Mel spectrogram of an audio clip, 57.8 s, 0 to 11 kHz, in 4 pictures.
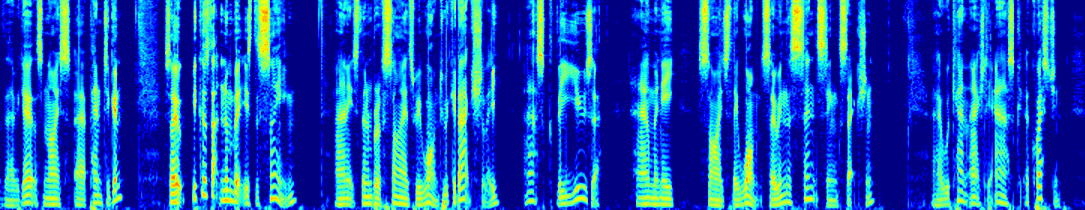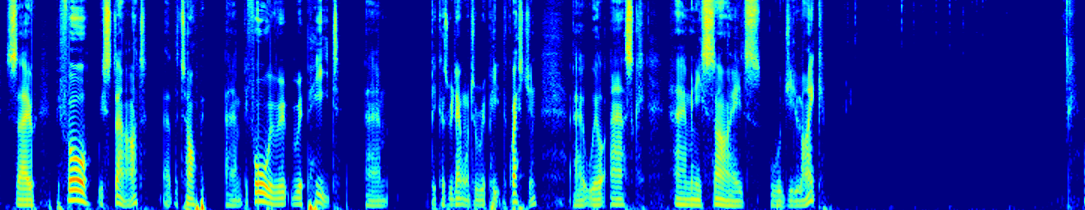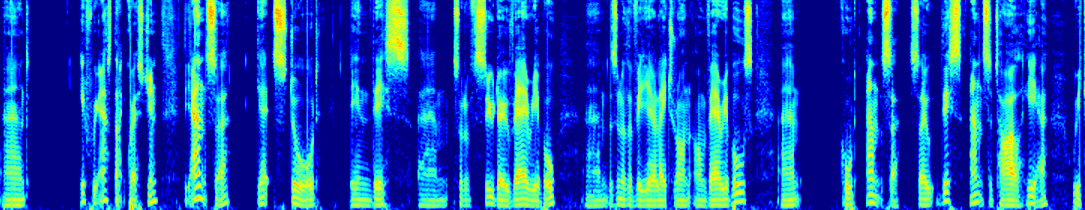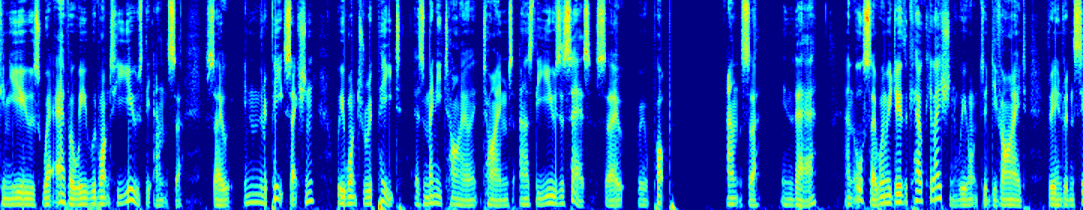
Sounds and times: Speech: 0:00.0 - 0:11.8, 0:12.4 - 0:25.6, 0:28.9 - 0:29.4, 0:30.0 - 0:52.5, 0:53.1 - 0:57.8.

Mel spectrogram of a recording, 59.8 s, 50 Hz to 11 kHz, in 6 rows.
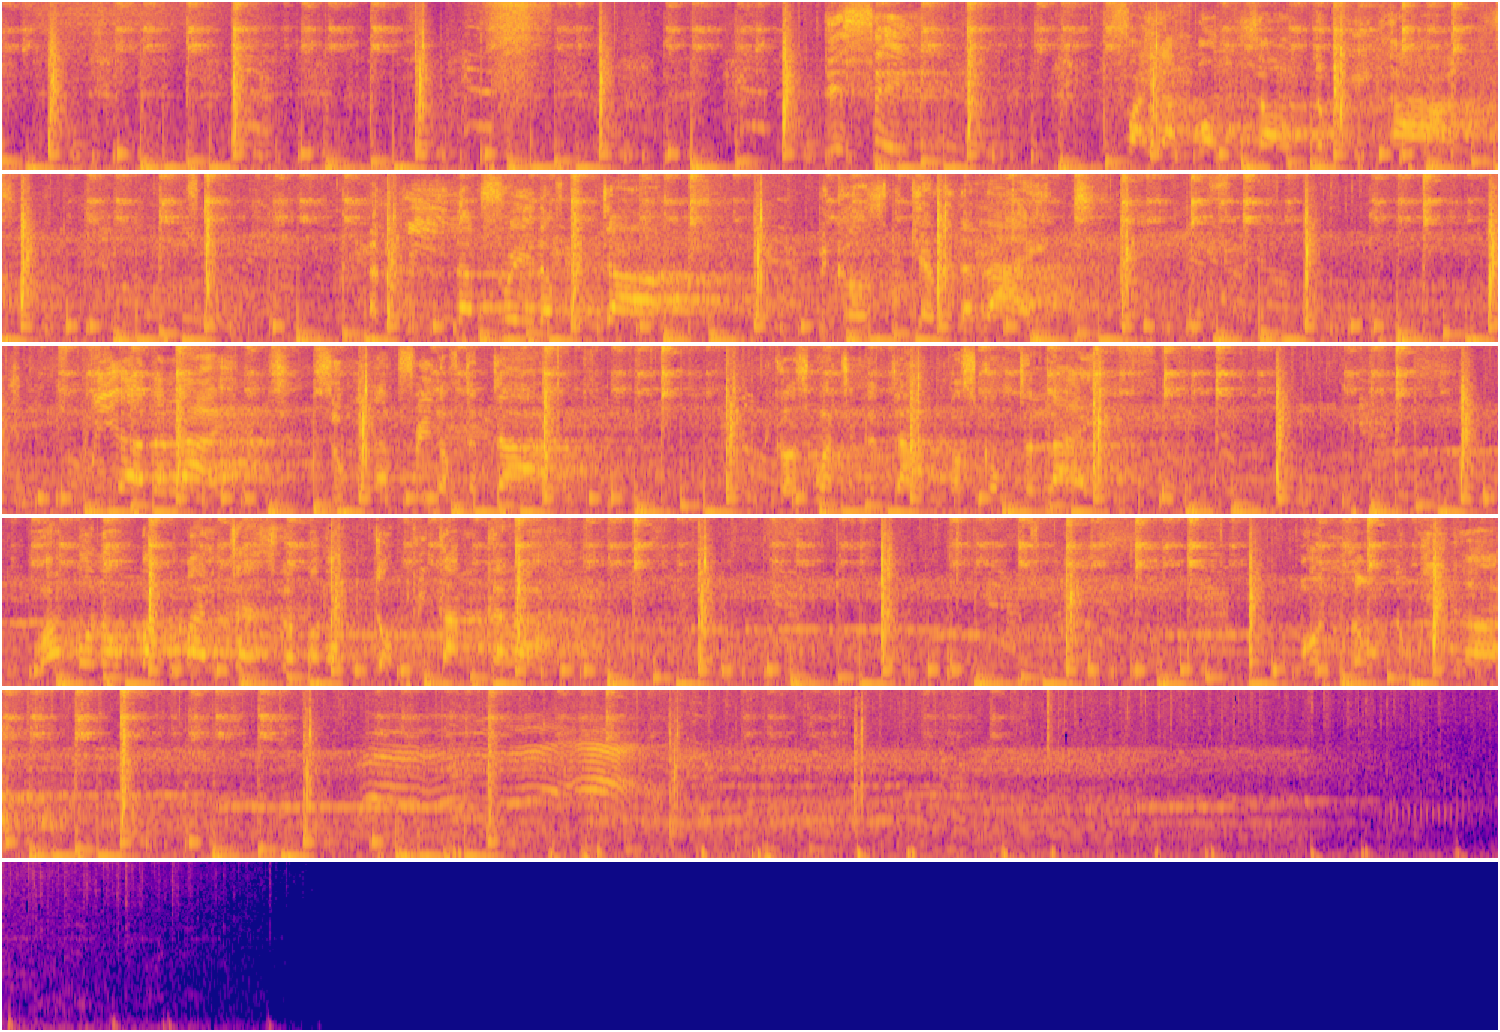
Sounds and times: Music: 0:00.0 - 0:49.5.

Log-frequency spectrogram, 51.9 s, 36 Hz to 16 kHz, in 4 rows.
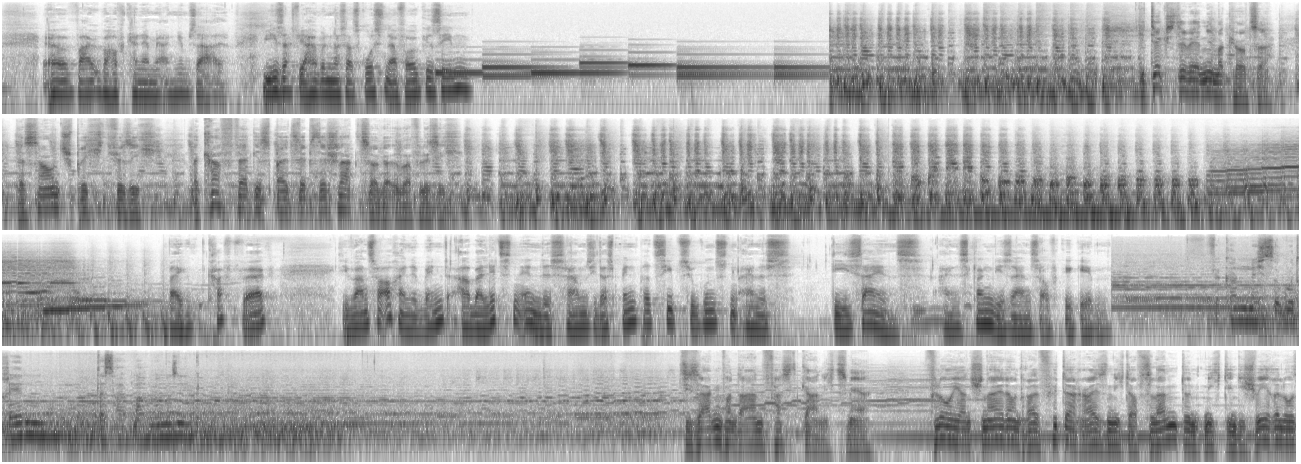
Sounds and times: Speech: 0:00.4 - 0:04.7, 0:11.4 - 0:17.6, 0:27.6 - 0:28.7, 0:29.3 - 0:37.0, 0:38.0 - 0:40.9, 0:45.7 - 0:47.6, 0:48.2 - 0:51.8
Music: 0:04.3 - 0:28.4, 0:37.0 - 0:51.8.

